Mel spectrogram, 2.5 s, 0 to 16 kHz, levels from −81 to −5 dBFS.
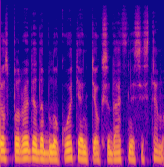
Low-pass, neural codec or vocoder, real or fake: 14.4 kHz; none; real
